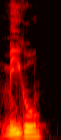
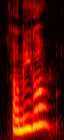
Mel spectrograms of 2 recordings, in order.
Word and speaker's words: Omegle: Meagle. – Omegle.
